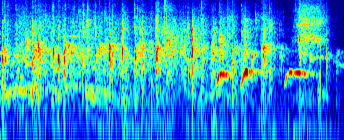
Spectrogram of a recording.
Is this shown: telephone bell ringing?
no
